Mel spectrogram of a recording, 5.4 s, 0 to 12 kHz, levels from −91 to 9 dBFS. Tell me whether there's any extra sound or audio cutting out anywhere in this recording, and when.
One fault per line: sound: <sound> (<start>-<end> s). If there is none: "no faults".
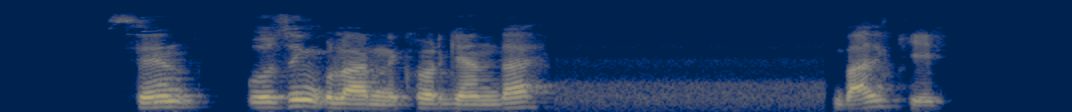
no faults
